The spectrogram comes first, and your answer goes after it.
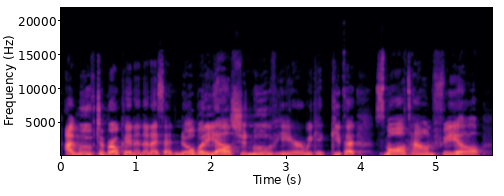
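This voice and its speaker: Female villain played by a woman, radio comedy-drama: sugary innocence over smug scheming, higher register. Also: moderate pace, close to an everyday voice. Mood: smug, scornful. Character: gleefully manipulative female crime lieutenant posing as sweet innocent. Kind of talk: improvised radio drama acting.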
